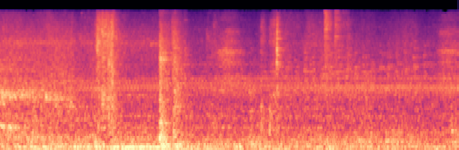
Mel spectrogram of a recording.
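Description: Claw crane machine running: a steady low motor hum with a few sharp clicks and knocks as the claw is being positioned.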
